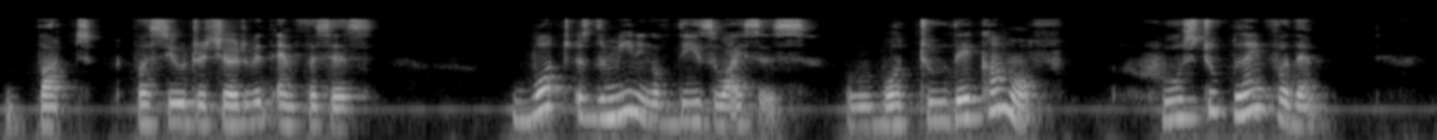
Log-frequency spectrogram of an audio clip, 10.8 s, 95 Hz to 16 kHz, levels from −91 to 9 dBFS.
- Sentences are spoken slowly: Yes, slow, 120 wpm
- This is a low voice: No, medium, 185 Hz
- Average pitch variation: Yes, average, 4.7 semitones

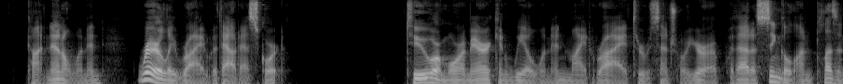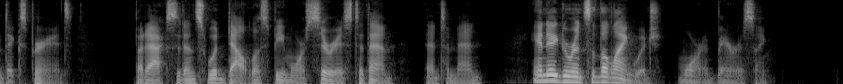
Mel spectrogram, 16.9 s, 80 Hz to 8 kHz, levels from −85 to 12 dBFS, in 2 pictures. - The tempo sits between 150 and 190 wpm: No, average, 140 wpm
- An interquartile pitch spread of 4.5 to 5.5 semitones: No, average, 3.8 semitones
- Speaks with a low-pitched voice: Yes, very low, 85 Hz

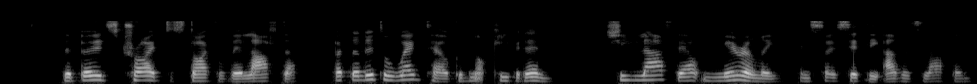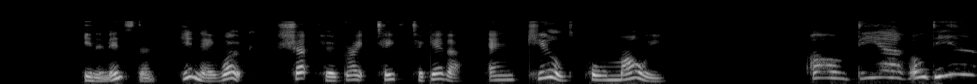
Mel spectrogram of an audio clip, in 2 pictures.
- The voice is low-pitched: No, high, 205 Hz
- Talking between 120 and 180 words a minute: Yes, average, 140 wpm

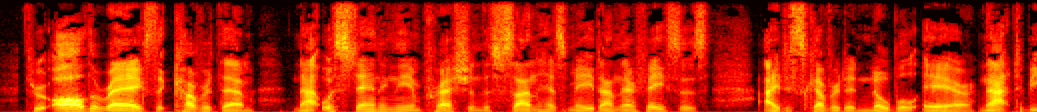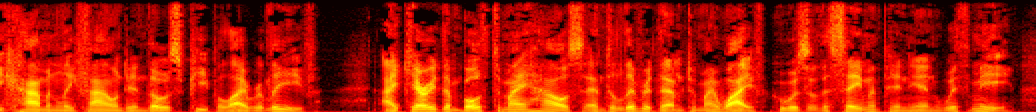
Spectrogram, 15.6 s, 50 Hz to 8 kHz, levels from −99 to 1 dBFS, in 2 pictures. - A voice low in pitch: Yes, low, 115 Hz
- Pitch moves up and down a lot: No, average, 5.0 semitones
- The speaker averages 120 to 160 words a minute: No, fast, 205 wpm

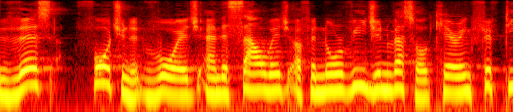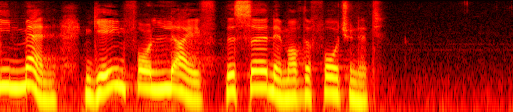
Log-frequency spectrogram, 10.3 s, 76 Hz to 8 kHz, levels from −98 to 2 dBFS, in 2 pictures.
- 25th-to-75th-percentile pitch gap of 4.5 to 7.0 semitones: Yes, average, 5.0 semitones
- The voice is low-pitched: No, medium, 175 Hz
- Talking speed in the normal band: No, slow, 125 wpm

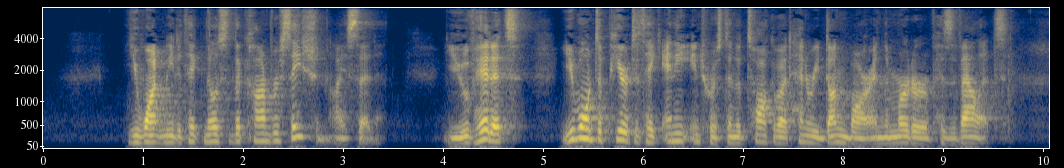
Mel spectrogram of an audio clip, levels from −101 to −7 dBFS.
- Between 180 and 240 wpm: Yes, average, 195 wpm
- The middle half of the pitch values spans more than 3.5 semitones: Yes, average, 4.7 semitones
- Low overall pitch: No, medium, 145 Hz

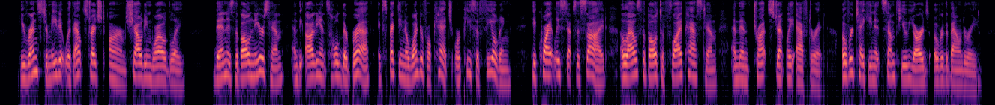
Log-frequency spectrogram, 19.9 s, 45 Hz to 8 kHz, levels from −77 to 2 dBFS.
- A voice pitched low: No, medium, 170 Hz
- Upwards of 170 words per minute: No, average, 165 wpm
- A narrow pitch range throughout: No, average, 3.8 semitones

